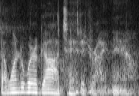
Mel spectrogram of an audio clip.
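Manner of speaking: whispered, almost unvoiced. Preacher wondering aloud to the congregation, whispered. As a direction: breathe the question like a secret.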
